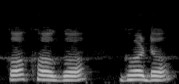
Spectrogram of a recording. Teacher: क, ख, ग, घ, ड या व्यंजनाचा उच्चार कंठातून होतो. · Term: कंठवर्ण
